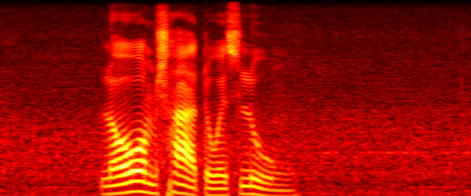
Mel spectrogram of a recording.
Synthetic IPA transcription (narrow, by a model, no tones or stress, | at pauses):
lɔwom̩ʃatuwesiluːŋu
